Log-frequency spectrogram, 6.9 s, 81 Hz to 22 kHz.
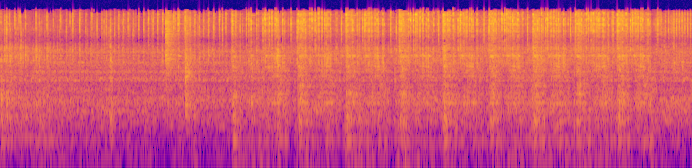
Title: Tern Verge P20, post-cleaning rattling noise in derailleur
